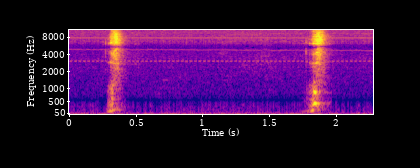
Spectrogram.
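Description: A Chihuahua giving two short barks, the second louder, as its trained way of saying "please" for a treat of chicken.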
